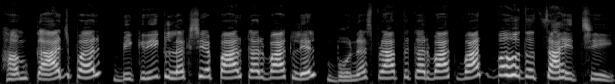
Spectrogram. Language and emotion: Maithili, happy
